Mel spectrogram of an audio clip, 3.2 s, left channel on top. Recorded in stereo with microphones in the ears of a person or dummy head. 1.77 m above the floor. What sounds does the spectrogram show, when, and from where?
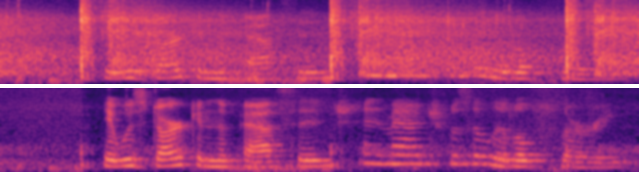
0.5 s a woman speaking: 30° right (ahead or behind), 0.8 m; by 3.1 s 5° right (ahead or behind), 3.5 m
